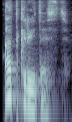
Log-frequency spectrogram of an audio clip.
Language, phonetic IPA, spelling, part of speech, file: Russian, [ɐtˈkrɨtəsʲtʲ], открытость, noun, Ru-открытость.ogg
- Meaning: openness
